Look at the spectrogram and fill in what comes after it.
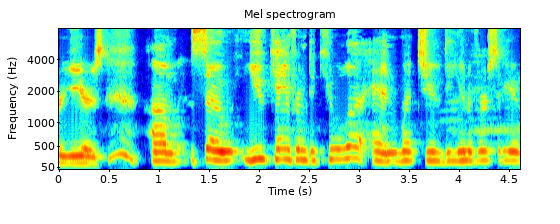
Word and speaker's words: Dacula: I'm originally from a town called Decula, Georgia. It's spelled D-A-C-U-L-A. Decula.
